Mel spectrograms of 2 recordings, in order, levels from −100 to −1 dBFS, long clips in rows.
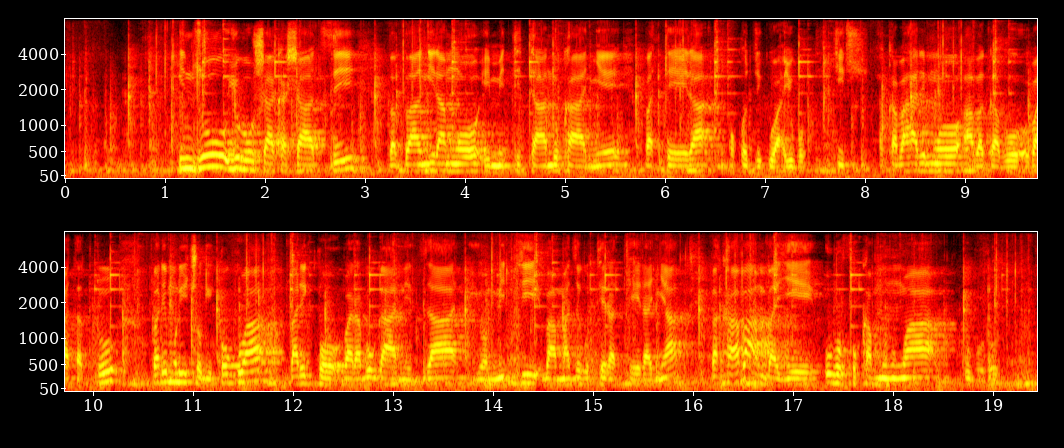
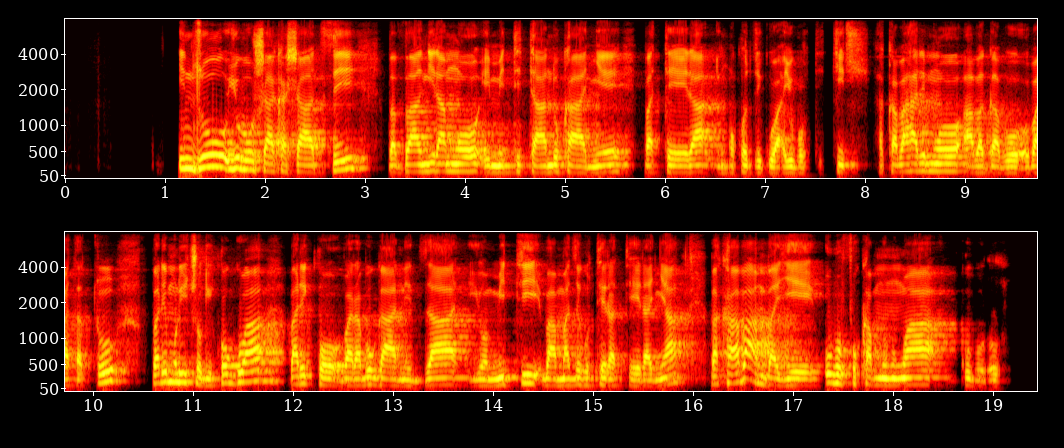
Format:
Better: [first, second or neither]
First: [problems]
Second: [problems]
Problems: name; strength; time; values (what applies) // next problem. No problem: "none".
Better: second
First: background sound (Mechanisms); 9 dB below the speech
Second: none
